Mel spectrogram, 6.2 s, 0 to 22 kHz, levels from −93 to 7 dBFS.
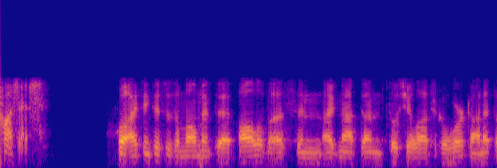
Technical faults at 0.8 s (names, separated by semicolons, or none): iLBC codec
